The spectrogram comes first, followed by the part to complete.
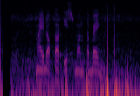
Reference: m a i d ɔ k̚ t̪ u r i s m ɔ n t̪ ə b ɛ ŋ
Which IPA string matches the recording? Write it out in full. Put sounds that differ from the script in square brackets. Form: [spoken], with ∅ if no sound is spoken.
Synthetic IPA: m a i d ɔ k̚ t̪ [ɔ] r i s m ɔ n t̪ ə b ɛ ŋ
